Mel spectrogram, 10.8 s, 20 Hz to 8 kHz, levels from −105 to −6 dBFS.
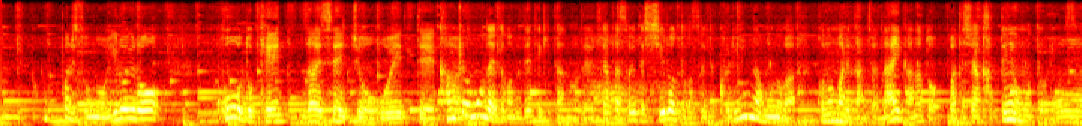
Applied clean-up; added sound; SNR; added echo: none; none; none; reverberation time 0.3 s.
